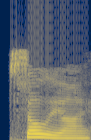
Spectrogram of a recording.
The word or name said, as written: solei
